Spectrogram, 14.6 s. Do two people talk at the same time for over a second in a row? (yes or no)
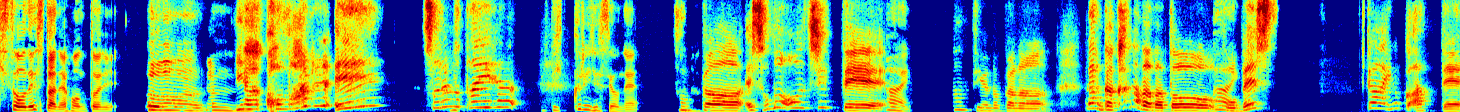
no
